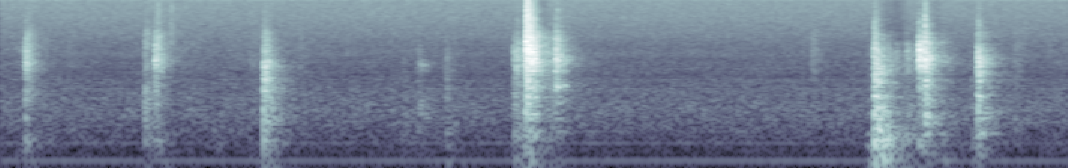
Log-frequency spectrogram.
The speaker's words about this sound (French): Il y a une autre porte. Ils vont l'ouvrir.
